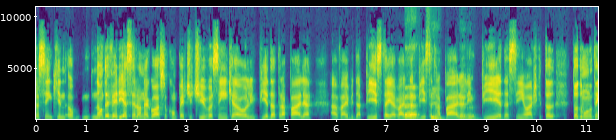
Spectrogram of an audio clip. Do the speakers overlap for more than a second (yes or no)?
yes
